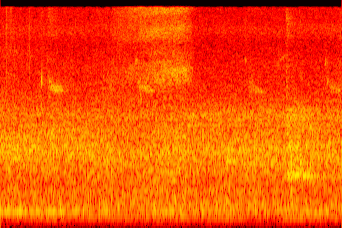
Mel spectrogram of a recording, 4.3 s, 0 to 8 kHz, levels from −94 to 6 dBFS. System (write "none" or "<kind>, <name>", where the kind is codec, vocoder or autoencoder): none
